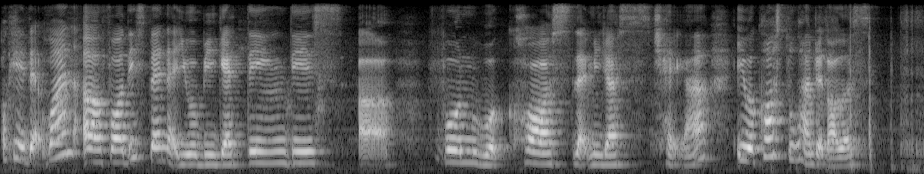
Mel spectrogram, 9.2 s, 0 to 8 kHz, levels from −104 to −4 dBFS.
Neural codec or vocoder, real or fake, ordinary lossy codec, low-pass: none; real; none; 7.2 kHz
